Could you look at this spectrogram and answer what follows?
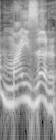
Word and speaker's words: miser: কথার অর্থ হচ্ছে কৃপণ দুটো ভাওলের মাঝখানে এস থাকলে এস এর উচ্চারণটা জ হয় তোমরা জানো অনেকবার বলেছি তো এটা মাইজার জ সাউন্ড হ্যা মাইজার মানে কি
